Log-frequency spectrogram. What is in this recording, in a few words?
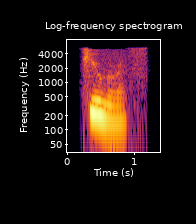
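"humorous", English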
